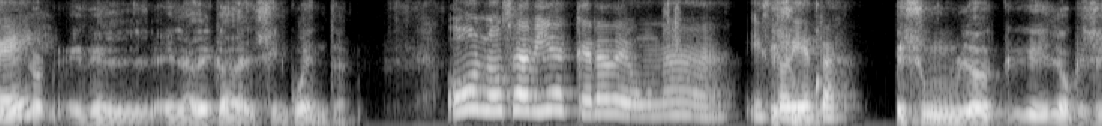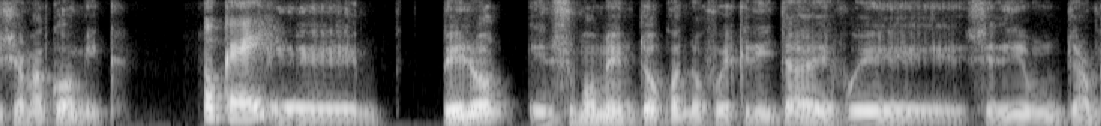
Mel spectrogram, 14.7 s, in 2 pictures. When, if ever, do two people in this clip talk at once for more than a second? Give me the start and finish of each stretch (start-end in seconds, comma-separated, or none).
none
